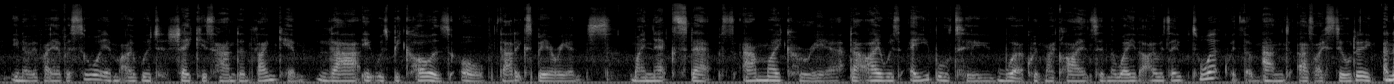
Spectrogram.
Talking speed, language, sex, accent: 230 wpm, English, female, British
